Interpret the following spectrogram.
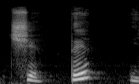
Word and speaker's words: что: таких буквосочетаний немного это ч т о ч н вам необходимо выучить их произношение нужно обязательно правильно произносить следующие слова с буквосочетания мече ты пишем что произносим что пишем чтобы произносим чтобы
